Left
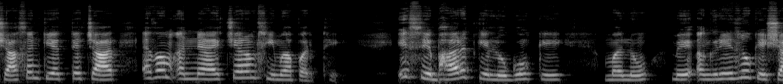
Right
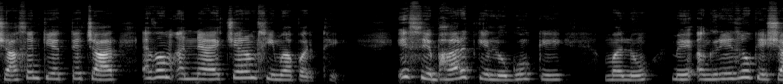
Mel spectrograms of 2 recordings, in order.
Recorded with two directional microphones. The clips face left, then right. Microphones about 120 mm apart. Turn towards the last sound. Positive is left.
turn(degrees=60)  # may be behind; listen again after turning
